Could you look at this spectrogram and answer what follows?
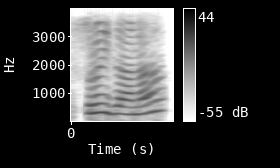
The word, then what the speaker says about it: Srijana: Srijana, S-R-I-J-A-N-A. – What is it? – Srijana. – How do you spell it? – S-R-I-J-A-N-A.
